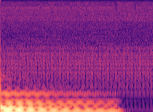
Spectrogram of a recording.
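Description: Guitar low E string fretted at the first fret and plucked once, a single low note ringing and sustaining for about a second and a half before it is damped, quiet and alone.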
